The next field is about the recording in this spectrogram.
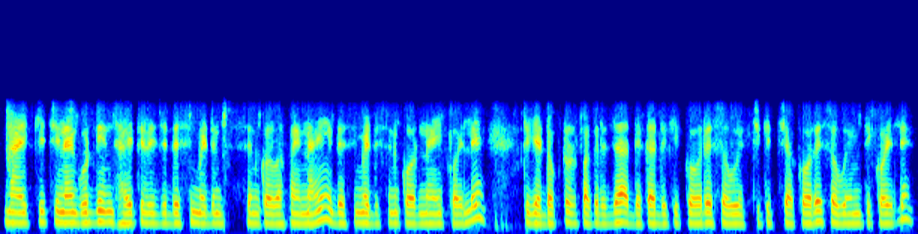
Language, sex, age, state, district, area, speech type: Odia, male, 30-45, Odisha, Nabarangpur, urban, conversation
